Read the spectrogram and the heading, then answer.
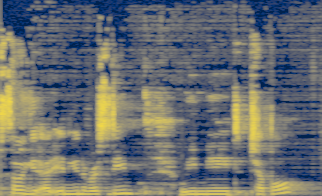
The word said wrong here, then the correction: Chepto: Chepto. – You think all the Kenyans are like, Chepto, get that T. We pronounce every consonant in this language. Yeah, I just dropped the T. Okay. So Chepto.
